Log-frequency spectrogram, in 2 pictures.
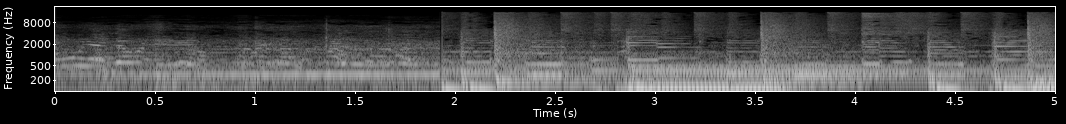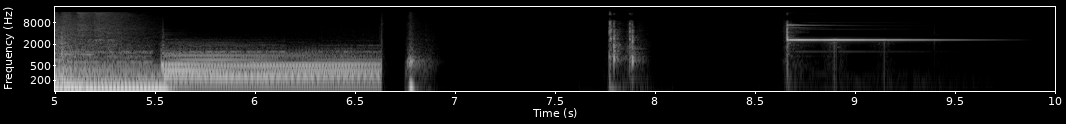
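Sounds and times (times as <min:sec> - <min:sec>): notification bell ding: 0:08.7 - 0:09.9.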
